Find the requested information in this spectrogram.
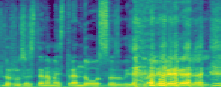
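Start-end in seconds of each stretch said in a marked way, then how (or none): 1.8-3.0 squealing high laugh. Real, not acted. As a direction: burst out laughing mid-line.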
